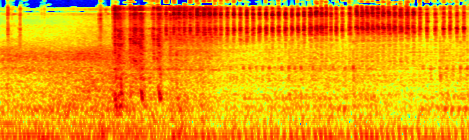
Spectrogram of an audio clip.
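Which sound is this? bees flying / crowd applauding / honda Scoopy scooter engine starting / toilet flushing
honda Scoopy scooter engine starting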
